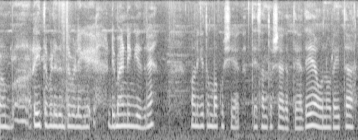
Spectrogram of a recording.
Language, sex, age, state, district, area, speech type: Kannada, female, 30-45, Karnataka, Mandya, urban, spontaneous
